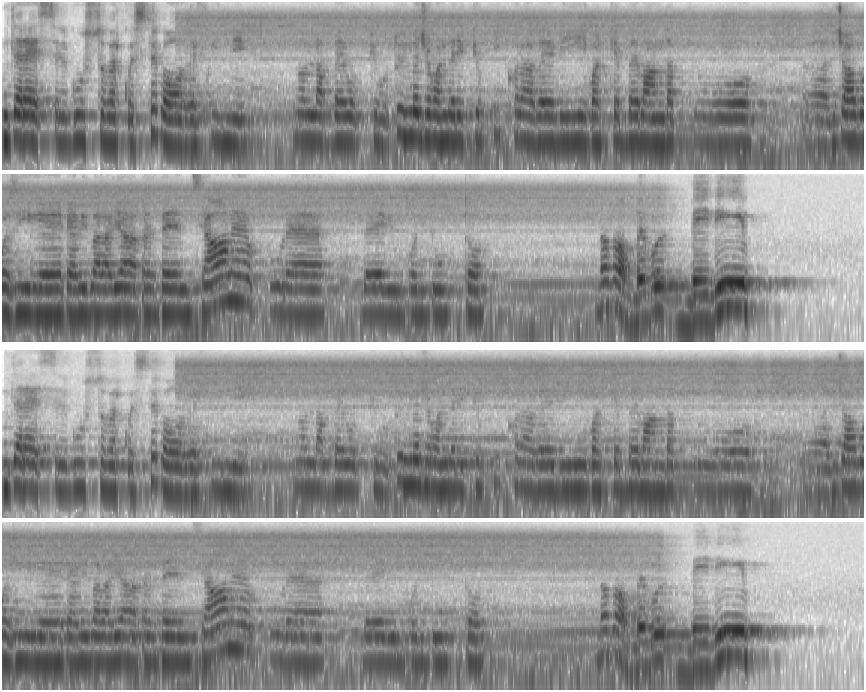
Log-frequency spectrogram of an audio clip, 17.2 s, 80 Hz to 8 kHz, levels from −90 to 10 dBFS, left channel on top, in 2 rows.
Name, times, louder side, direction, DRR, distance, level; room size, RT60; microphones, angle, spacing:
voice 1, 0.0-2.5 2.9-7.6 8.0-11.9 12.2-13.5, left 3 dB, 65° left, 1.1 m, -22 dB
sound 1, 1.7-15.4, right 2 dB, 10° right, 5.7 m, -31 dB
voice 2, 14.6-16.1, left 3 dB, 90° left, 1.1 m, -18 dB
27.0 x 22.0 x 6.9 m
head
